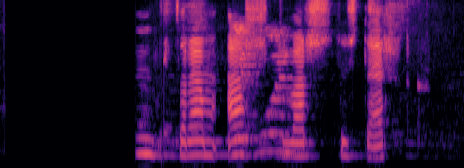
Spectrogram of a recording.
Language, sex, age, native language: Icelandic, female, 10, Icelandic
